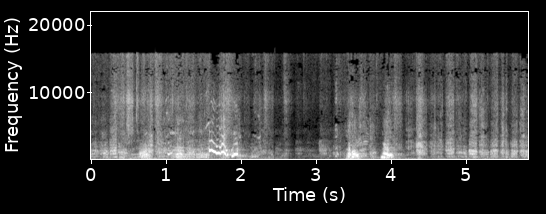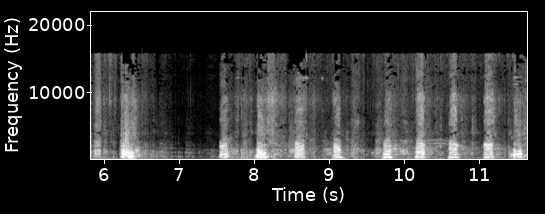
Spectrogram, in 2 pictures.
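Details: Husky playing with other dogs at a dog park; mixed yelps and growly vocal sounds early on, then a run of short evenly spaced barks repeated about every half second toward the end.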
